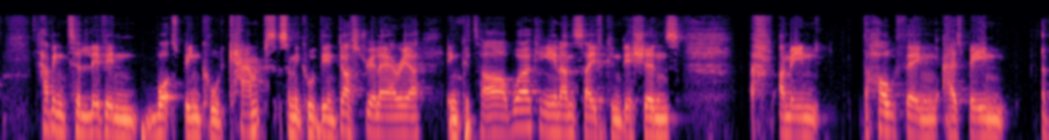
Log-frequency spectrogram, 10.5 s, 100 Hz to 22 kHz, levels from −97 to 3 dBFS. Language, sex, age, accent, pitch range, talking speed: English, male, 20-39, British, 115-135 Hz, 155 wpm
